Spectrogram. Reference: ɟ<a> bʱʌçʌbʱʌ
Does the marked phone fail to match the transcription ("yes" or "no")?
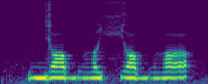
yes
